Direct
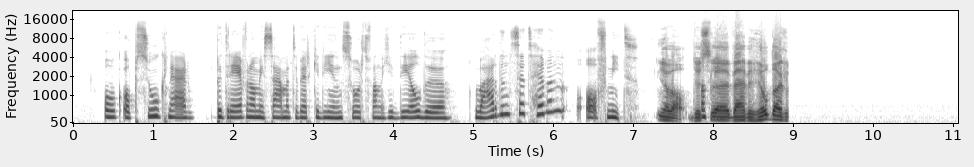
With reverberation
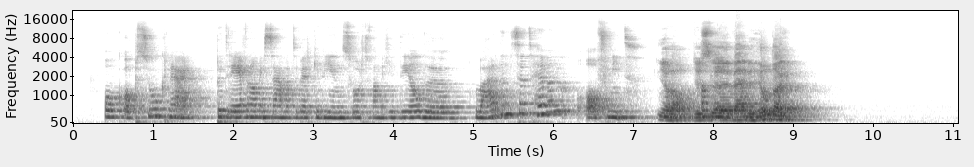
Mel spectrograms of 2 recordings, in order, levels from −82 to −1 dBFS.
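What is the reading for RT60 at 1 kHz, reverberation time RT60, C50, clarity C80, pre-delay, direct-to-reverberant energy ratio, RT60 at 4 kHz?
0.90 s, 0.95 s, 5.0 dB, 8.0 dB, 13 ms, 0.0 dB, 0.55 s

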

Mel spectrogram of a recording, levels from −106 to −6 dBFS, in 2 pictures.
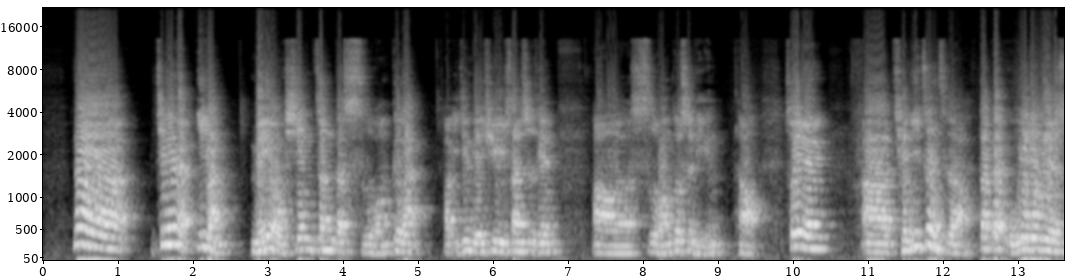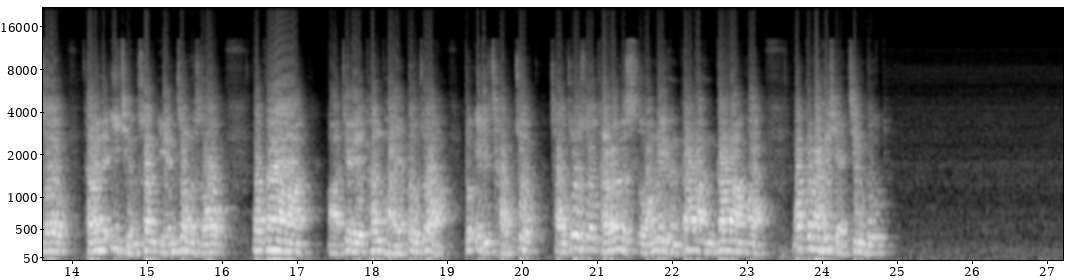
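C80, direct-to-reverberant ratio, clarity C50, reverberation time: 10.5 dB, -6.5 dB, 5.0 dB, 0.40 s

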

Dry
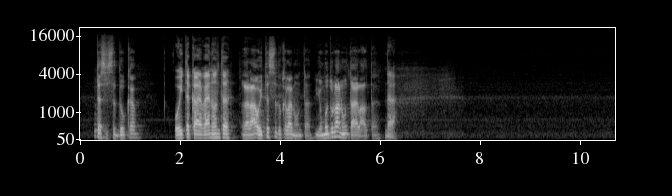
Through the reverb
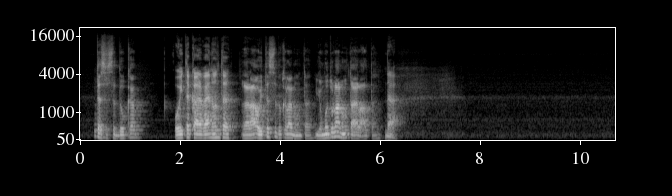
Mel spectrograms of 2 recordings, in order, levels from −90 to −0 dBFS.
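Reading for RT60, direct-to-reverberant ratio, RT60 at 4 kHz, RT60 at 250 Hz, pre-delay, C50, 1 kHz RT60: 0.60 s, 7.0 dB, 0.65 s, 0.45 s, 3 ms, 12.0 dB, 0.60 s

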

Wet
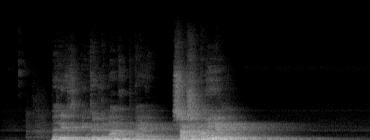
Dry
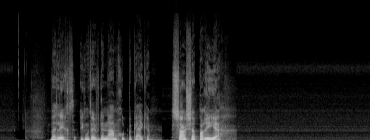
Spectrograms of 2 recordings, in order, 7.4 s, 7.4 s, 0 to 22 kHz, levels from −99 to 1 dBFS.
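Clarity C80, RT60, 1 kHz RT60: -2.0 dB, 2.6 s, 2.4 s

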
